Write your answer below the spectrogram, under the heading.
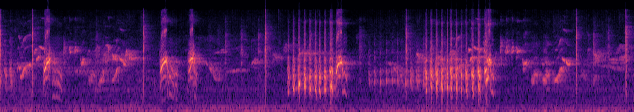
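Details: White-rumped shama in full song to prompt other birds to sing: scattered sharp whistles and chips, broken by two long, rapid buzzy rattles.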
